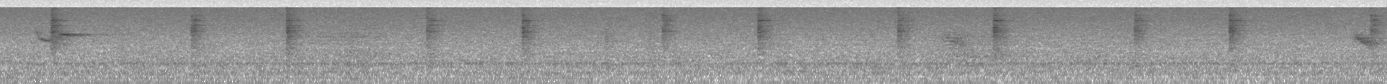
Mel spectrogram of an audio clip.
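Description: A faint, even ticking, a little under two ticks a second, over quiet room tone.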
